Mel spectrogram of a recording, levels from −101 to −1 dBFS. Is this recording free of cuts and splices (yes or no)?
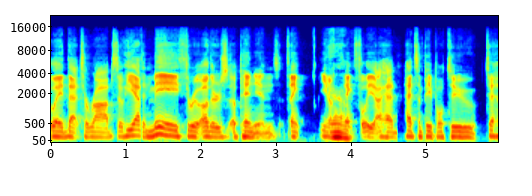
no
